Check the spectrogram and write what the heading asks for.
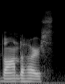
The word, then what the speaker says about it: Vonderhaar: I read one of David Vonderhaar's tweets, if I'm pronouncing his name right, I hope.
